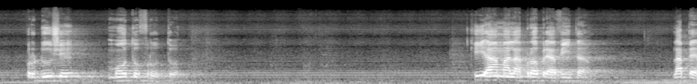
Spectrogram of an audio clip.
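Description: A middle-aged man reads aloud calmly into a microphone in a room with a slight echo.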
